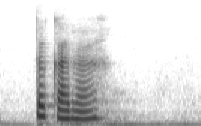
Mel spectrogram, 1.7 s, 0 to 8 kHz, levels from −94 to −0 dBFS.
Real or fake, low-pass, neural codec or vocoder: fake; 7.2 kHz; codec, 24 kHz, 0.9 kbps, WavTokenizer, medium speech release version 1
